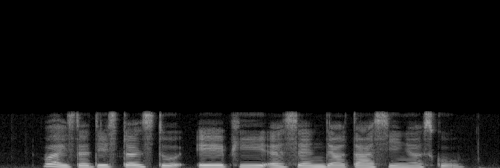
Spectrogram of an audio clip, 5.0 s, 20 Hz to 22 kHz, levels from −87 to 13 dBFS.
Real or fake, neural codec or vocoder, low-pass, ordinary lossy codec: real; none; 7.2 kHz; none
